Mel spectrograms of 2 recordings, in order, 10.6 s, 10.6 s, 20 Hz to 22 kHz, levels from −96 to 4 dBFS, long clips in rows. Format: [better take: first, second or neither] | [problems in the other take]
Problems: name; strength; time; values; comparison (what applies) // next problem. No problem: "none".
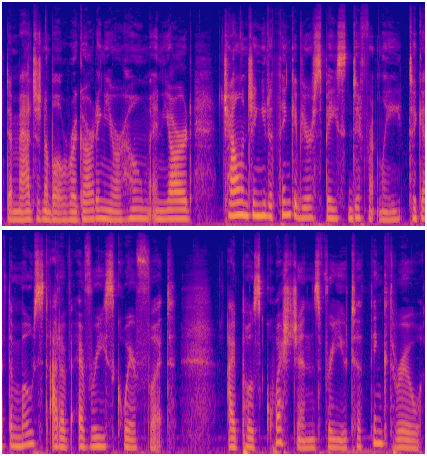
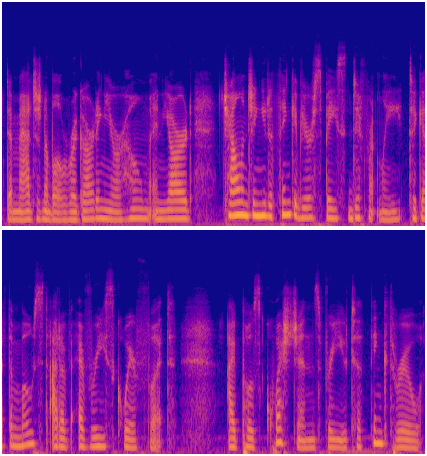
first | muffled; slightly; fading above 3.5 kHz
